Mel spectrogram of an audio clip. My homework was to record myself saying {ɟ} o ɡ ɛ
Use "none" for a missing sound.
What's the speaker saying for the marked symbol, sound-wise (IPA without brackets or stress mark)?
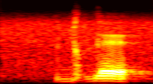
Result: ɟ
